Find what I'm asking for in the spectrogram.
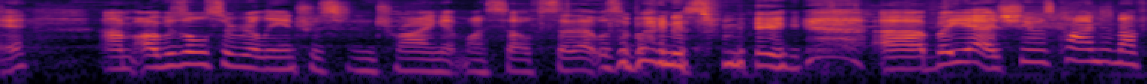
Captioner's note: chuckles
